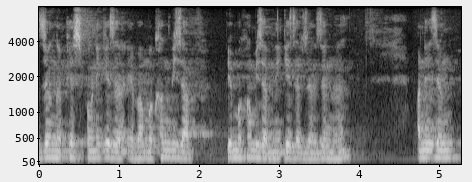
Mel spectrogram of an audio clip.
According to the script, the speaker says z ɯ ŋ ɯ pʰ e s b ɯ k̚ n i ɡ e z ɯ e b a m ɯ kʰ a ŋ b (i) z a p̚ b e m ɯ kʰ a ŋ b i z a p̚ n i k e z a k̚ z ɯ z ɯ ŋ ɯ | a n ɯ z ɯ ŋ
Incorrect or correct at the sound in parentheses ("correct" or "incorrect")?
correct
